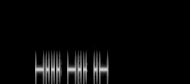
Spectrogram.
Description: Morse code, heard as a keyed tone, about 44 wpm, 700 Hz. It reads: BDA
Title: All Cut Numbers - 3-Digit 45wpm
